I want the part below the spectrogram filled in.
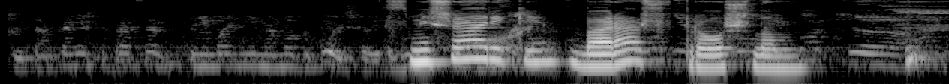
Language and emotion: Russian, sad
